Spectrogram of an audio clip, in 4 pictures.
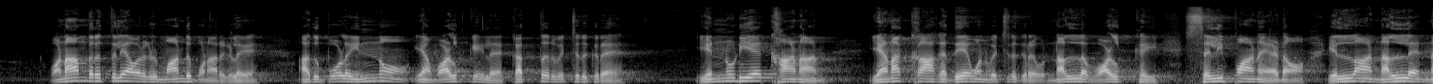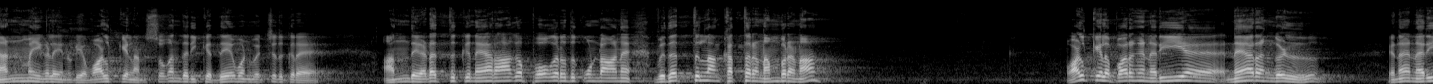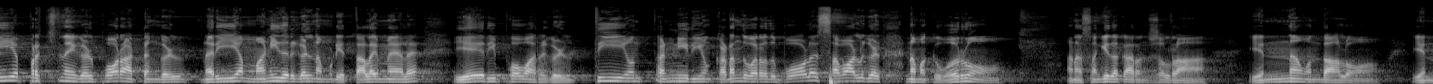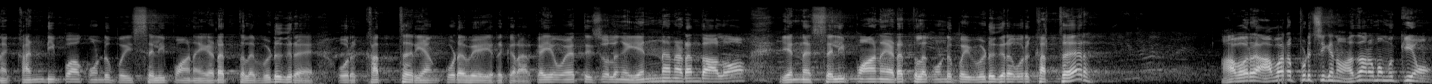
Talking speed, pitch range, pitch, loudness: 105 wpm, 110-145 Hz, 125 Hz, -21 LUFS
